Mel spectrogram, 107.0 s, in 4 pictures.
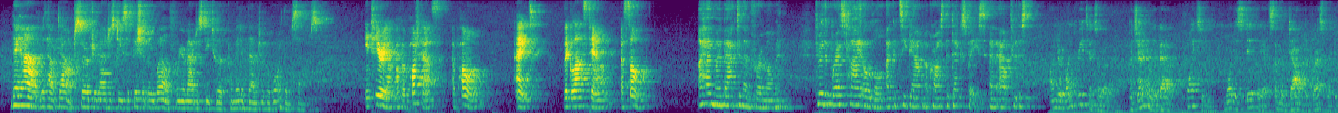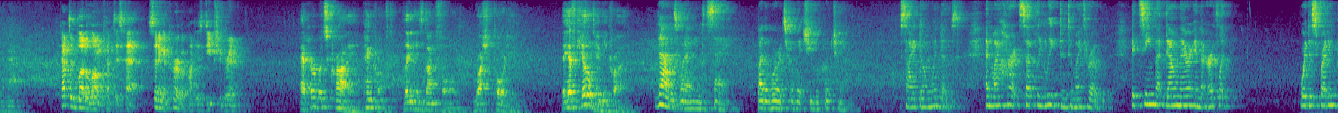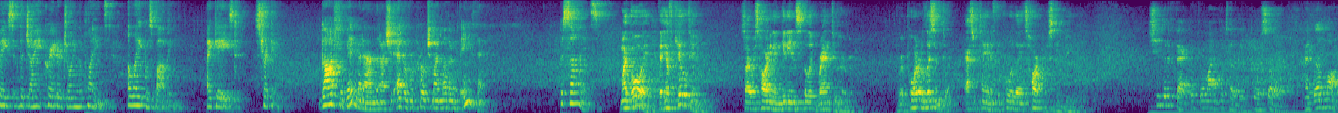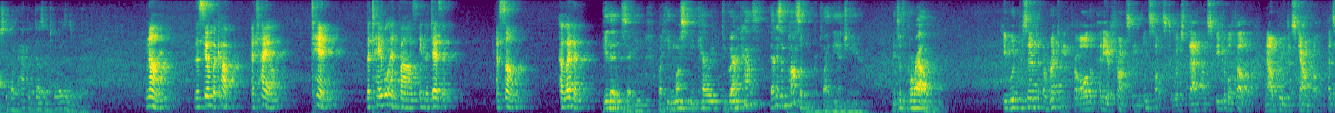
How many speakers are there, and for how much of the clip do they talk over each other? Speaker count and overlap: six, no overlap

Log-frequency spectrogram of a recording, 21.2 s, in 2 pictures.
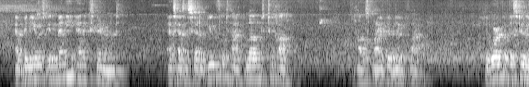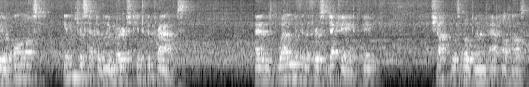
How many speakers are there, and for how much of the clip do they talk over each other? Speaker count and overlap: one, no overlap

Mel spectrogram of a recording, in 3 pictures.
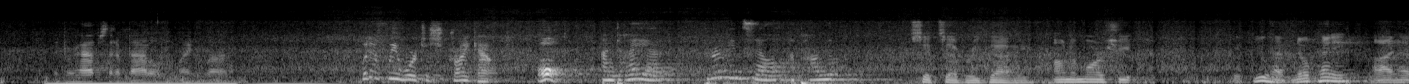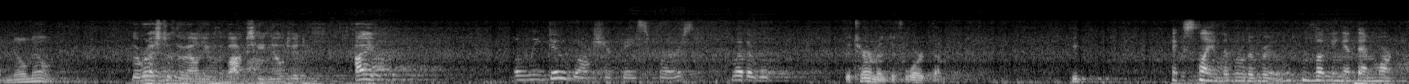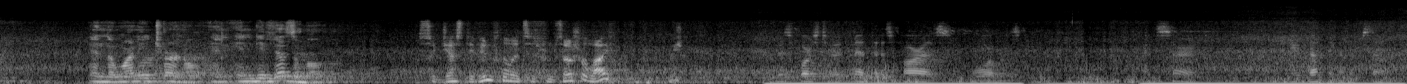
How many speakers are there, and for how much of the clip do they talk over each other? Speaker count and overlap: ten, no overlap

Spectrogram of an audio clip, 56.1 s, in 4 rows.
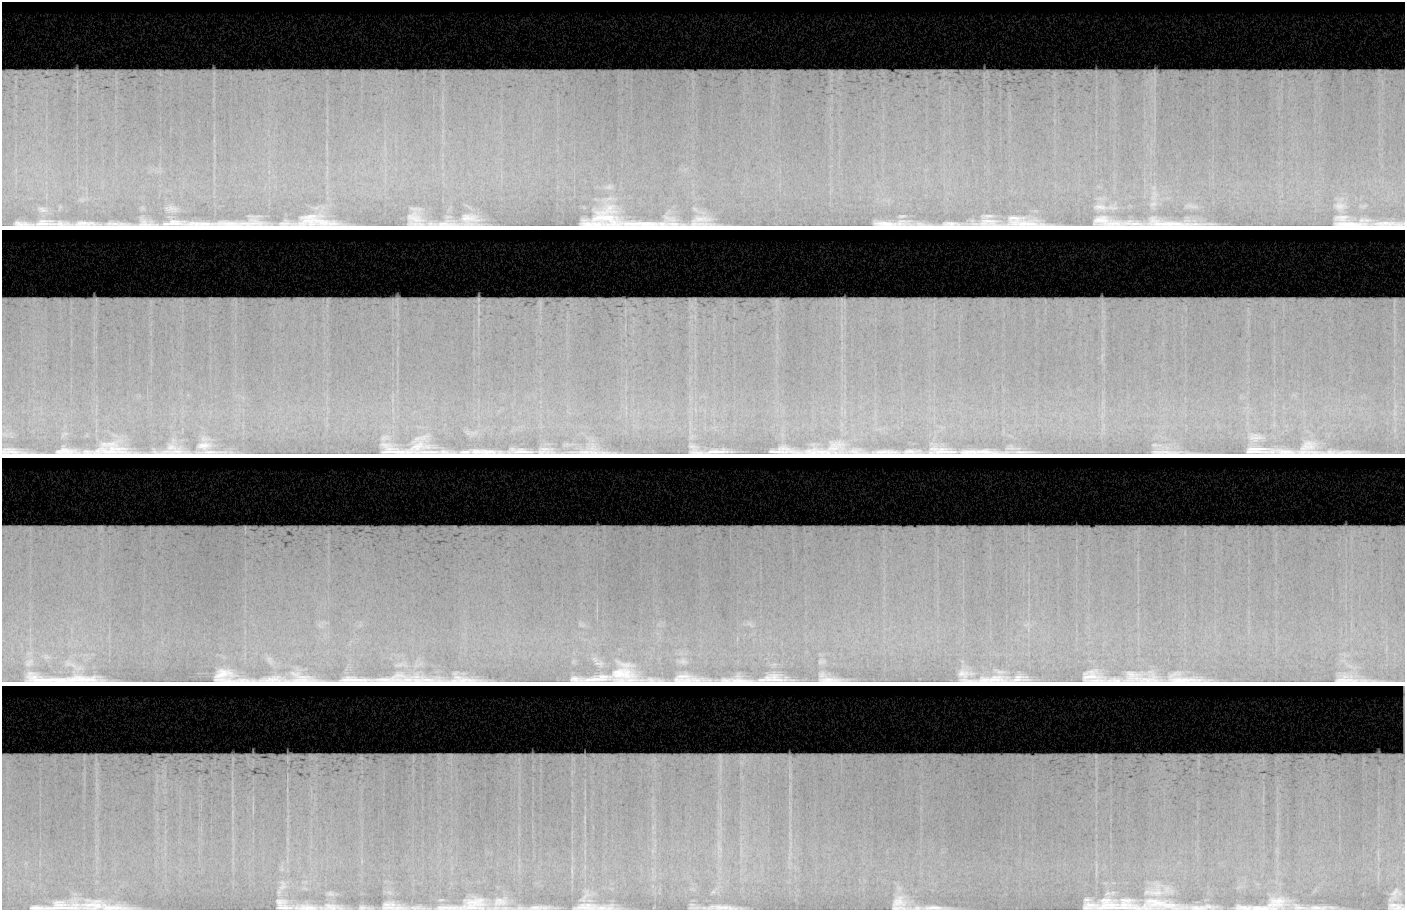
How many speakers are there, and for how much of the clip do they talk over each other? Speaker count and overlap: one, no overlap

